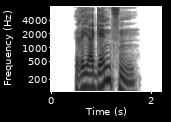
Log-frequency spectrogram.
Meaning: genitive singular of Reagenz
- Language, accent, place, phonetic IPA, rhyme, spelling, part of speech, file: German, Germany, Berlin, [ʁeaˈɡɛnt͡səs], -ɛnt͡səs, Reagenzes, noun, De-Reagenzes.ogg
